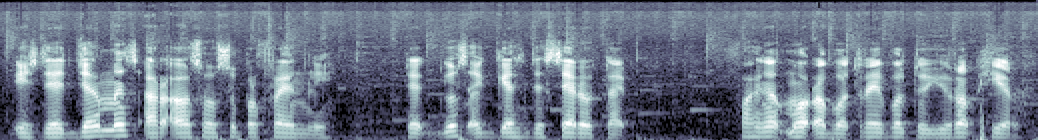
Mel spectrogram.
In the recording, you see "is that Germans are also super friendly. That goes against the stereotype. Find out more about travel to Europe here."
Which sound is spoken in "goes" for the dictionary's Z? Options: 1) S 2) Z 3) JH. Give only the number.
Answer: 1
